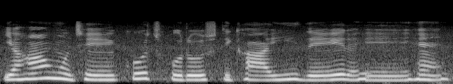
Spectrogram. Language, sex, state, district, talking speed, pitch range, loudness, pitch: Hindi, female, Madhya Pradesh, Katni, 105 wpm, 210-245 Hz, -12 LUFS, 220 Hz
